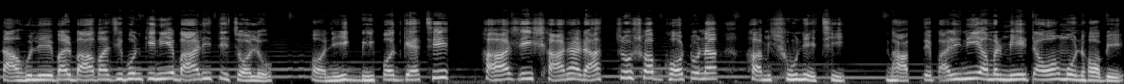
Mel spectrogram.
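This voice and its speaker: A woman's voice: fairly high pitch, measured pace, faint music behind, natural voice. A woman voicing an anxious, upright middle-aged village mother-in-law in a cartoon, earnest and motherly. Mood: relieved, caring. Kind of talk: cartoon voice acting.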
